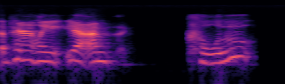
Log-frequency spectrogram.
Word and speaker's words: Cthulhu: So, the last one on here, it says Cthulhu is pronounced Kalulu because we've all wondered it. It's KHLUL-LOO.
